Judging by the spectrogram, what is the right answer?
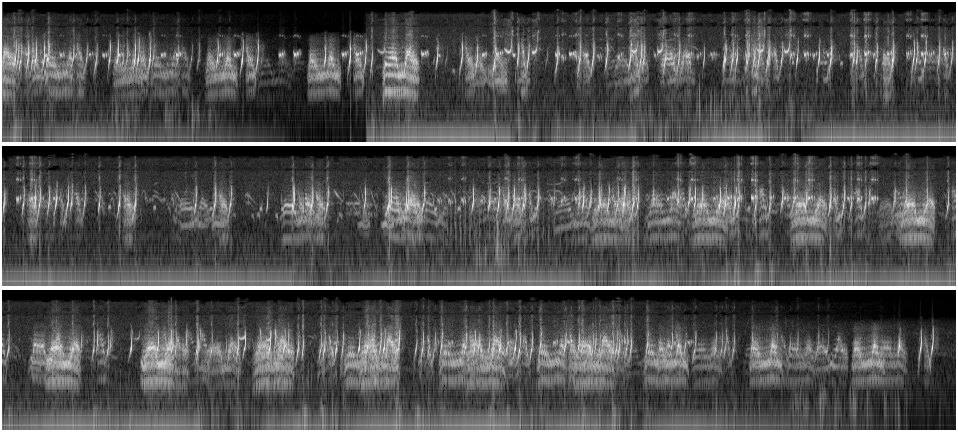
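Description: Quail calling over and over in a dense, continuous run of sharp repeated calls, broken by a brief pause about three seconds in.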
